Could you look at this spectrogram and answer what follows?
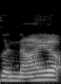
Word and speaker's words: Anayah: great so tell tell tell the people what your name is because I don't want to mess it up I am horrible at pronouncing names hello my name is annaya okay now y'all heard it I'mma try to say annaya I say it right annah I got it right on the first look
